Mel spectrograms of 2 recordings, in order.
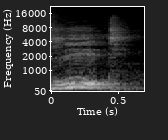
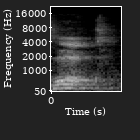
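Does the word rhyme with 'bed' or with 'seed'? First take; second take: seed; bed. First: The vowel is long, rhyming with seed. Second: The vowel is short, rhyming with bed. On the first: The speaker calls it wrong. "Never pronounces at read" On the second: The speaker calls it right. "The past tense and past participle of read should be pronounced or has to be pronounced as read"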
